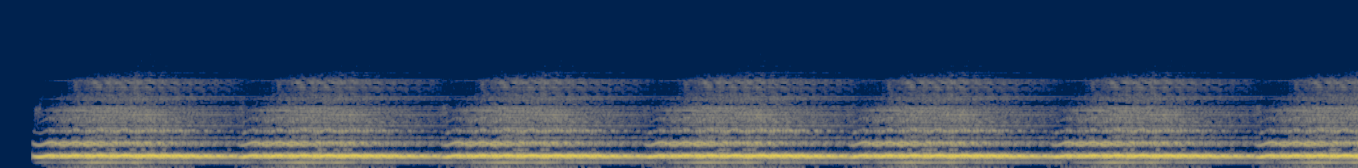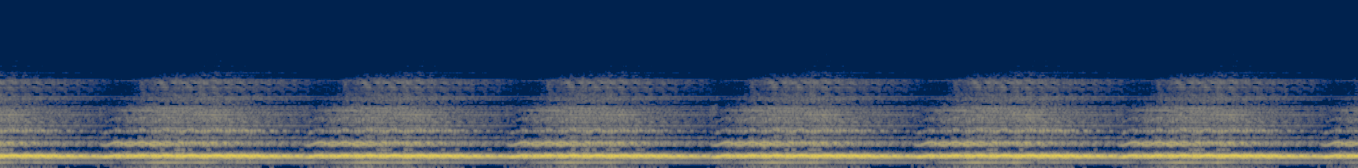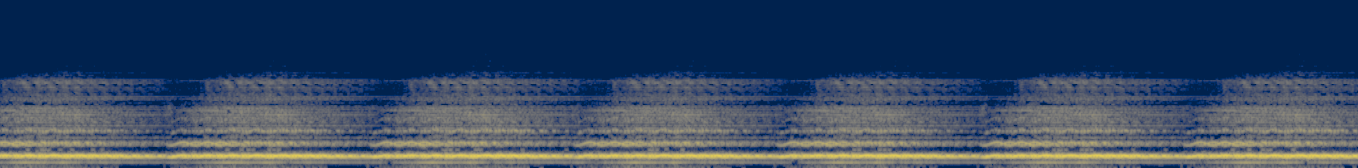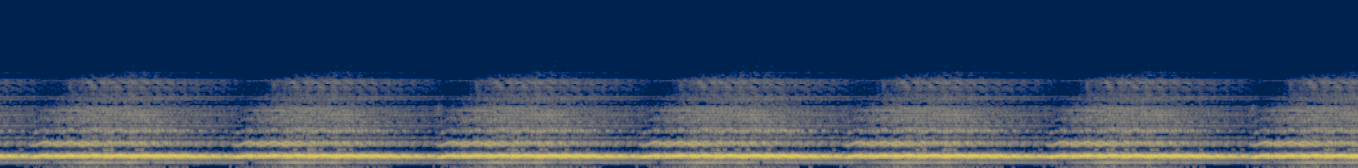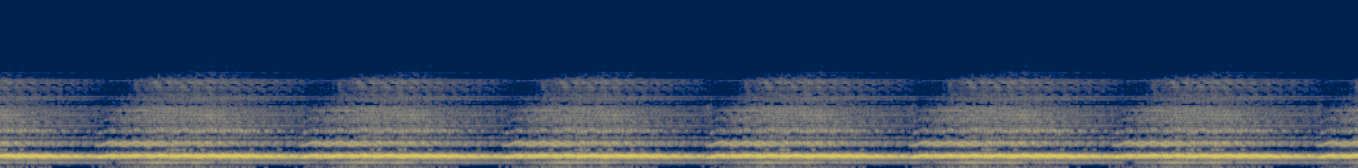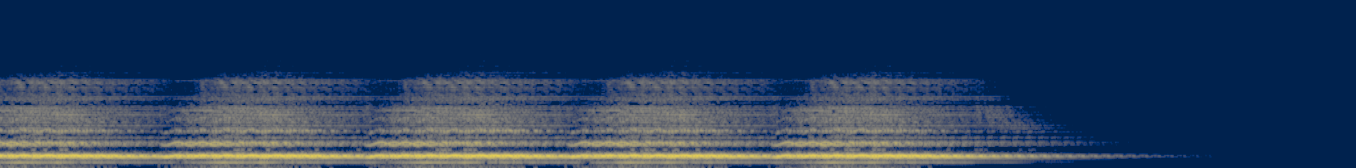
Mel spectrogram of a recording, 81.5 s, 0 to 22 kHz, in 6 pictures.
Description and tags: onboard alien craft
on-board a lo fi spaceship from the 50s.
